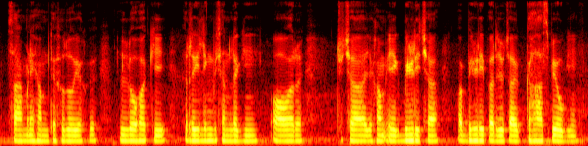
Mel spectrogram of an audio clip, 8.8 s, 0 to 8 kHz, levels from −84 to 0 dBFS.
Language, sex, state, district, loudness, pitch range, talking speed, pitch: Hindi, male, Uttarakhand, Tehri Garhwal, -17 LUFS, 115-120 Hz, 170 wpm, 115 Hz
